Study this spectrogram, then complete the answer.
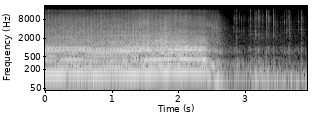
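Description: Tyres screech during a smoky burnout.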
